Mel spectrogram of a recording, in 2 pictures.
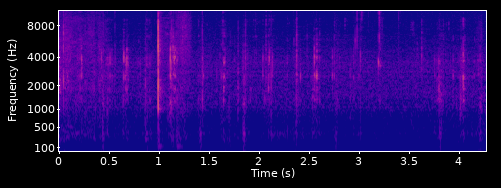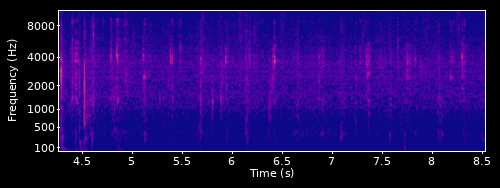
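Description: Close-miked chewing of a mouthful of food: faint, irregular soft clicks and smacks from the mouth.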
